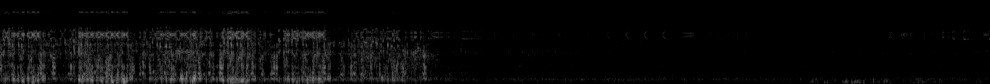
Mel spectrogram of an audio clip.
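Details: Chicks of the black stork being fed at a Hungarian nest on 4 June 2017, early afternoon, live nest camera; noisy pulsed squealing begging for about four seconds, then the calls stop, leaving faint background hiss.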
